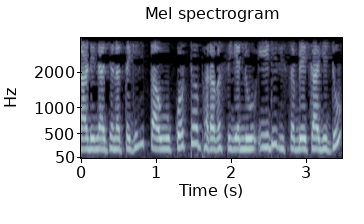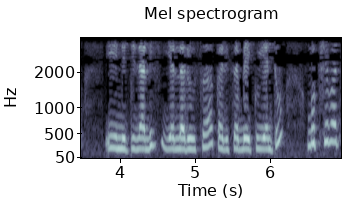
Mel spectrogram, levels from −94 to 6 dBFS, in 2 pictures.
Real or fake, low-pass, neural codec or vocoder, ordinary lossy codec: real; 3.6 kHz; none; none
